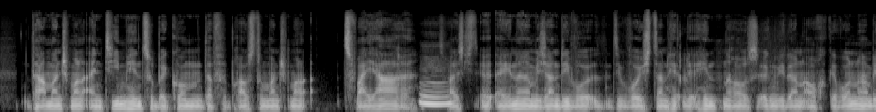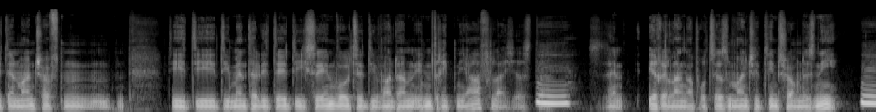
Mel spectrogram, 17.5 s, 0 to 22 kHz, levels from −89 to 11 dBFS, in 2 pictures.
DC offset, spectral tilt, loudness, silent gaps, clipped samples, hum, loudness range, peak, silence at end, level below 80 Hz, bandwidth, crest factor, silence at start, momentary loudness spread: under 0.1%; -6.5 dB/octave; -24 LUFS; none; under 0.1%; none; 2 LU; -6 dBFS; 0 s; -42 dBFS; 15 kHz; 16 dB; 0.25 s; 9 LU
